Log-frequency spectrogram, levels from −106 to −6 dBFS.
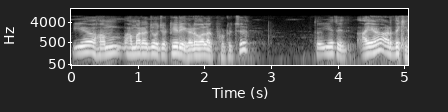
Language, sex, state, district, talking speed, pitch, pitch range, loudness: Garhwali, male, Uttarakhand, Tehri Garhwal, 165 wpm, 145 Hz, 115-155 Hz, -16 LUFS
